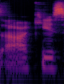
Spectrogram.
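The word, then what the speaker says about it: Arceus: I have an official book from Early Gen 9 that says Archus is the correct pronunciation. Yeah, it really doesn't help that there's multiple like canon pronunciations to it.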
